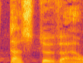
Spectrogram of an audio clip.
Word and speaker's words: Tastevin: Alors, ça s'écrit Tastevin? – Alors, on ne dit pas Tastevin, on dit Tastevin. Ben, tâter le vin, c'était le goûter.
